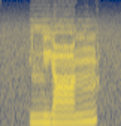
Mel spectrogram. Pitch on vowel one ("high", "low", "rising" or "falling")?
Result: rising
